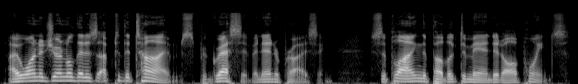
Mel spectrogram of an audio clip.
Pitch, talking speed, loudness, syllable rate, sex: 130 Hz, 205 wpm, -20 LUFS, 6.0 syllables/s, male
